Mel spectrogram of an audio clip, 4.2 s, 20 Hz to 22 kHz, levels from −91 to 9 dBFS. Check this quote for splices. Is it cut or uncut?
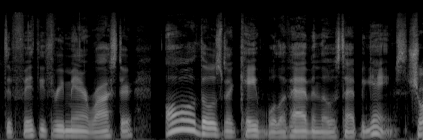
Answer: cut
